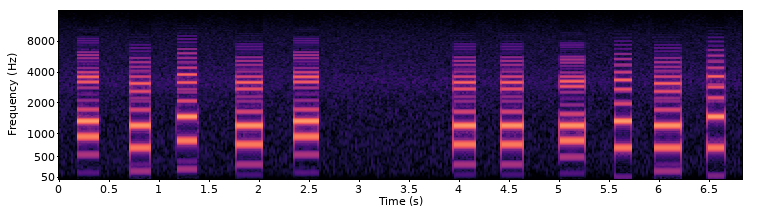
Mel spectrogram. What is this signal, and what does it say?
DTMF, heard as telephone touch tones, dialled by hand, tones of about 220 ms. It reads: 01940 447213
